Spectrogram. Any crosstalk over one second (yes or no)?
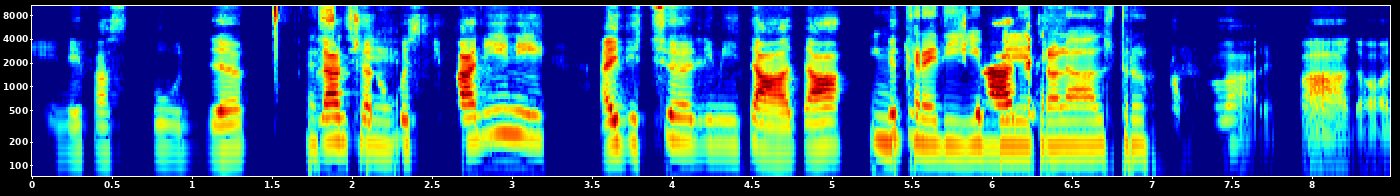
yes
